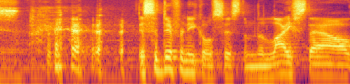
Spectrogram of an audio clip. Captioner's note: people laughing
